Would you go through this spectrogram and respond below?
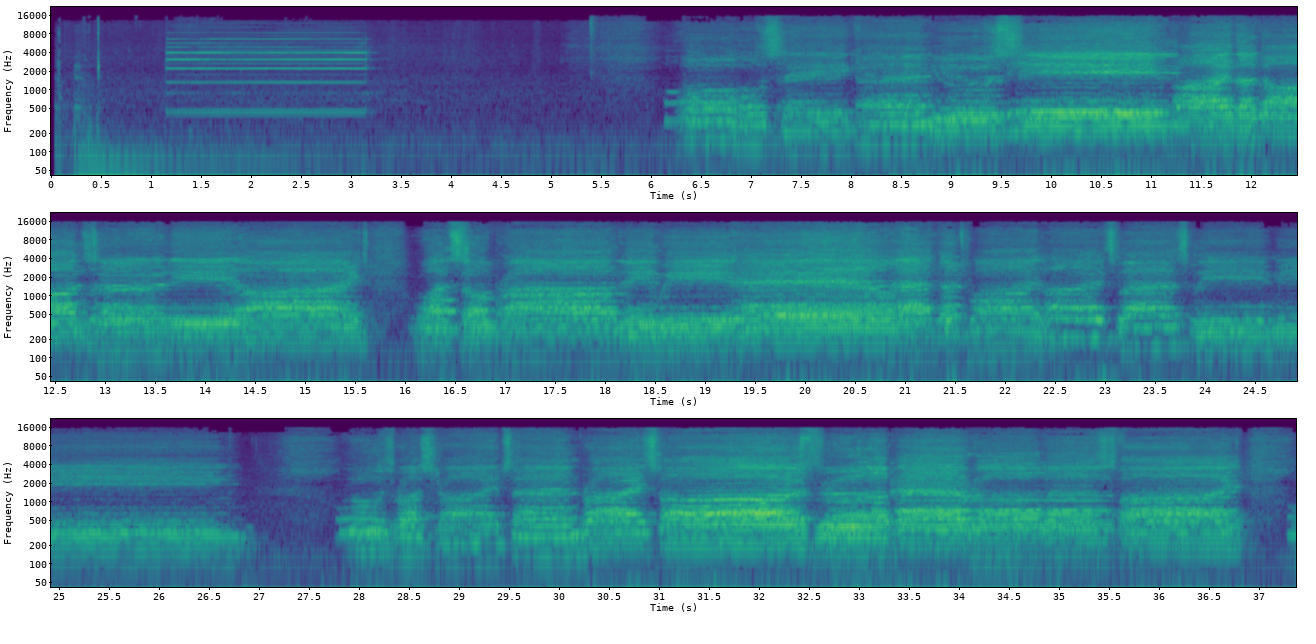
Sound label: Chorus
